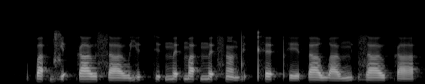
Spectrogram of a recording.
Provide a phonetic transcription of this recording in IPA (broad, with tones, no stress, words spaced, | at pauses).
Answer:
pä˦ʔd͡ʑɛ˦ʔka˦ʊ̯ sa˨ʊ̯ jɪ˦ʔkɪ˦ʔ mɛ˦ʔmä˦ʔmɛ˦ʔsʰã˦˨ dɪ˦ʔ kʰɛ˦ʔ pʰe˨θä˦ wa˨ʊ̯ŋɪ˦ʔ za˦ʊ̯kä˨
